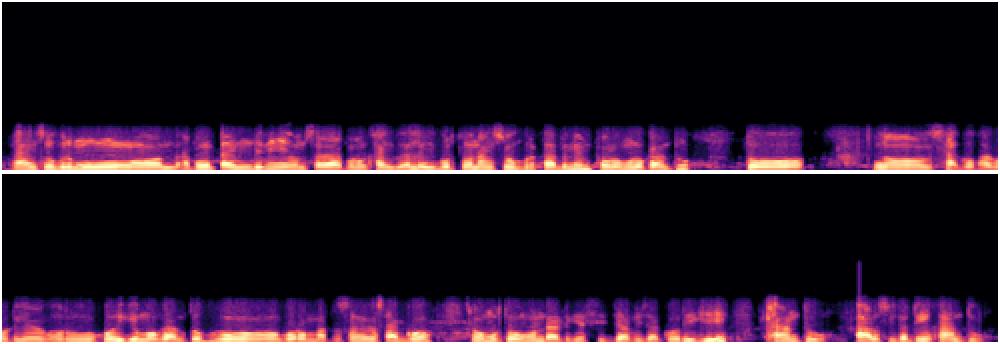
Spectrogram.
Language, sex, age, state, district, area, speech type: Odia, male, 45-60, Odisha, Angul, rural, conversation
